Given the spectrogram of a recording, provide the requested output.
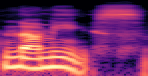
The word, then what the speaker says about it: NAMIS: That's pronounced Namis. Namis.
